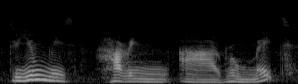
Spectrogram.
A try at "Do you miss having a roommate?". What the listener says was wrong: Okay, where's the intonation though? I didn't hear the intonation.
